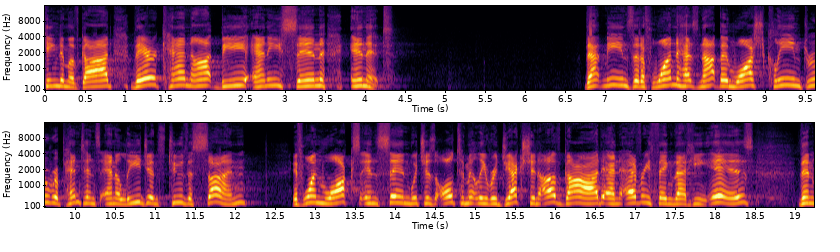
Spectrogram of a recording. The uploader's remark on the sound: Message Preached at Valley Creek Church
